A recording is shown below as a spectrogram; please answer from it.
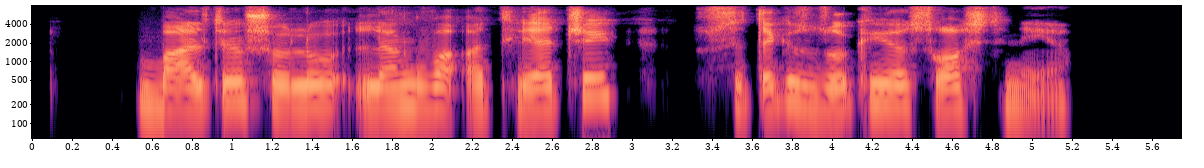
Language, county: Lithuanian, Vilnius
